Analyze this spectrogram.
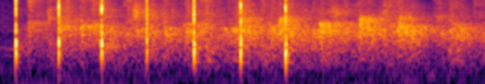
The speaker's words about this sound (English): so a big round of applause for there.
